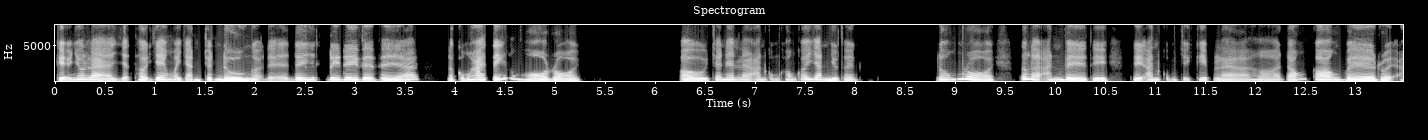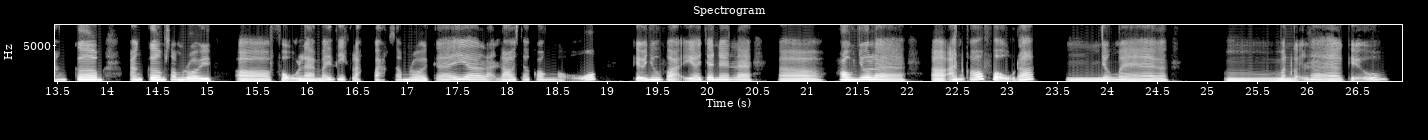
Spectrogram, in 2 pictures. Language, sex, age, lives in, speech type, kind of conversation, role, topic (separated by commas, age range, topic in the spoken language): Vietnamese, female, 25-29, Vietnam, conversation, advice, user, Làm sao để tôi cân bằng nhu cầu cá nhân với gia đình mà vẫn không làm gia đình buồn?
